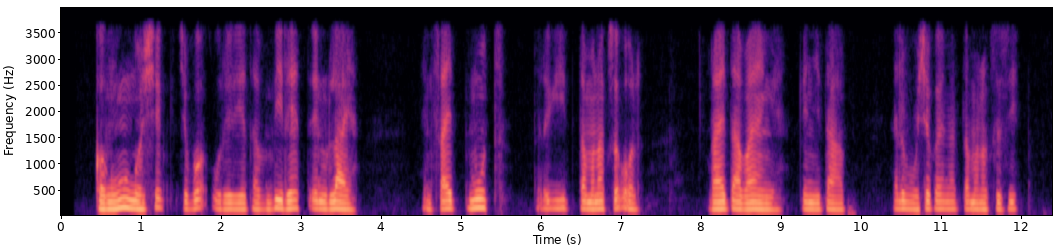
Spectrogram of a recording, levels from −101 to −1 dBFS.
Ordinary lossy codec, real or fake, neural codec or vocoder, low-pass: none; real; none; 3.6 kHz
